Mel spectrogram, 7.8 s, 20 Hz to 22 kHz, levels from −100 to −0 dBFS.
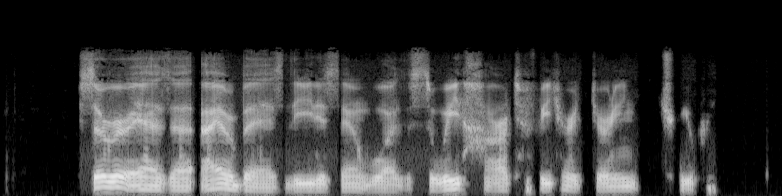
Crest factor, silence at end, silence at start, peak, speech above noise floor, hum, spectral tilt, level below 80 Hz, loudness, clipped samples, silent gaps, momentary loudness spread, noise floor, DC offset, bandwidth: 16 dB; 0.65 s; 0.8 s; -2 dBFS; 69 dB; none; -6.5 dB/octave; -56 dBFS; -18 LUFS; under 0.1%; none; 11 LU; -86 dBFS; under 0.1%; 7.6 kHz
